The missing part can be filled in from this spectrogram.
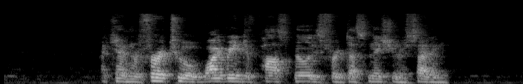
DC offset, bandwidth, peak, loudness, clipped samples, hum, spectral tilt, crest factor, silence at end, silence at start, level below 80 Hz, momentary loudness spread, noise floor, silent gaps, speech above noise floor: under 0.1%; 11.5 kHz; -6 dBFS; -25 LUFS; under 0.1%; none; -5.5 dB/octave; 20 dB; 0.75 s; 1 s; -54 dBFS; 11 LU; -62 dBFS; none; 37 dB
